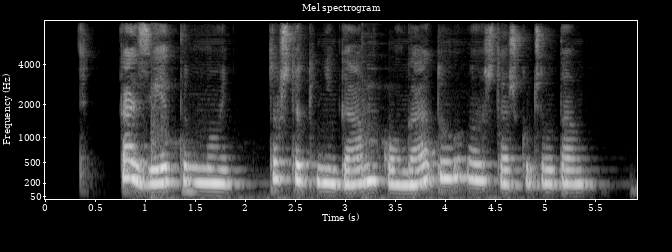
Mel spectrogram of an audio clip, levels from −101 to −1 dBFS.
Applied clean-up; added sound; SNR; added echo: neural separator model SepFormer DNS4.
